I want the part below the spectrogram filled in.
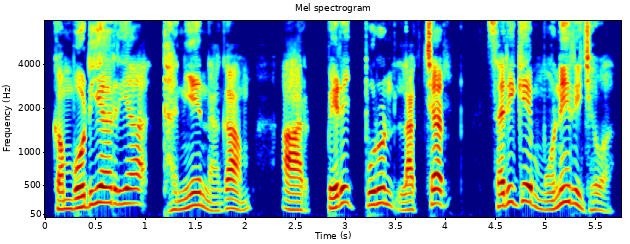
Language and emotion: Santali, surprised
